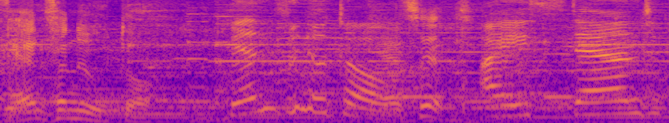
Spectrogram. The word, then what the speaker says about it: benvenuto: Welcome to Folklorama Week 2, Buonvenuto, is that how we pronounce it? Benvenuto.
